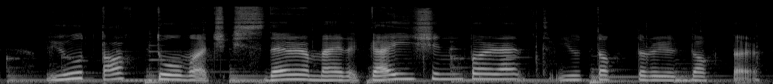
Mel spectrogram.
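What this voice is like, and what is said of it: Imitated Filipino-accented English. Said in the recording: “my dad has an accent ... I'm trying my best to make a Filipino accent”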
